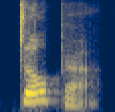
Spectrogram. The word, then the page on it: torpor: Indian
